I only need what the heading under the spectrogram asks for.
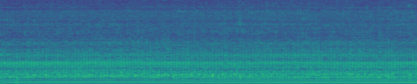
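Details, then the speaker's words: Riding mower after freeing a carburetor float found stuck shut and letting the bowl refill: steady, even chugging from the small single-cylinder engine at constant speed; running smoothly again. "So, watch, I'm going to turn the fuel on. So we're getting fuel."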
